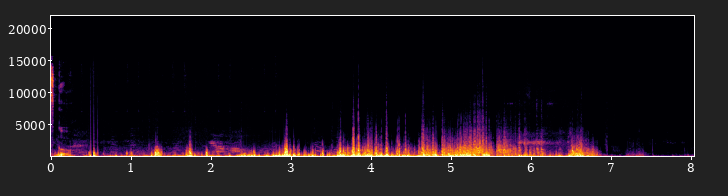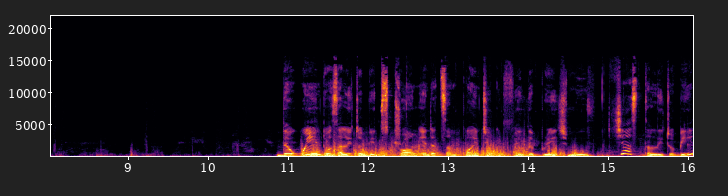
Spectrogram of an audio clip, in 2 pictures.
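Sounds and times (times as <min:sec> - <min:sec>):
people's voices: 0:00.0 - 0:03.8, 0:10.2 - 0:16.0
wind buffeting microphone: 0:00.0 - 0:09.8, 0:10.9 - 0:16.0.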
